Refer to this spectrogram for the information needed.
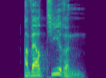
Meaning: to warn
- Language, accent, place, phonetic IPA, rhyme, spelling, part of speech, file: German, Germany, Berlin, [avɛʁˈtiːʁən], -iːʁən, avertieren, verb, De-avertieren.ogg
